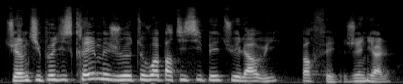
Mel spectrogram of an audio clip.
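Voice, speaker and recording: A man's voice: sits high, lively intonation, fairly quick. A man hosting, playing a mock-stern schoolteacher in a comic, theatrical way. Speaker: host. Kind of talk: comic teacher role-play.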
